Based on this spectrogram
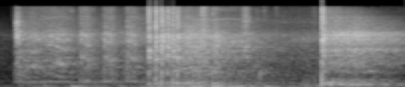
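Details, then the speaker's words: Toyota Supra on its first start attempt after a rebuild with new parts. Cranking with ragged pops and sharp bangs that never settle into a run; ignition timing seemed off, traced to a sensor not fully plugged in. "after going through the car one more time we found that one of the sensors wasn't completely plugged in so after getting that sorted we went back to the beginning to get our very satisfying first [Music] start"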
